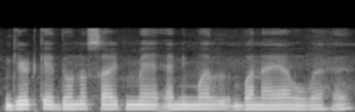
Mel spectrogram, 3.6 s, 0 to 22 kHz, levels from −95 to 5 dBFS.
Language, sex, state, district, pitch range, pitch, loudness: Hindi, male, West Bengal, Alipurduar, 130-135 Hz, 135 Hz, -14 LUFS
